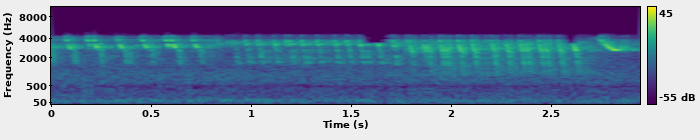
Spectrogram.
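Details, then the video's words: Canary singing in a training recording: a continuous run of fast trills and chattering notes, pulsing several times a second, with a sweeping whistled note near the end. "Canary Training Recording - 1 Hour"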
